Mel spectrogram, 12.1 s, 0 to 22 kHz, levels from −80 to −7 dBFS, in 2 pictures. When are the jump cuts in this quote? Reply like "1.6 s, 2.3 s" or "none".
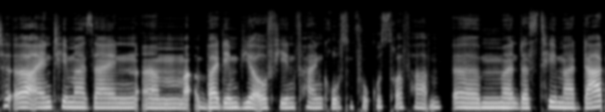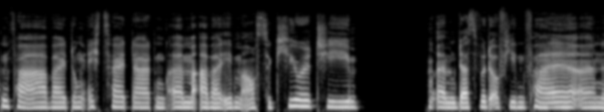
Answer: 4.5 s, 7.7 s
